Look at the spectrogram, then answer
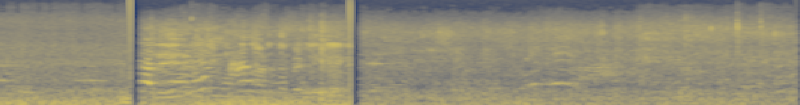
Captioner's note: people chattering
